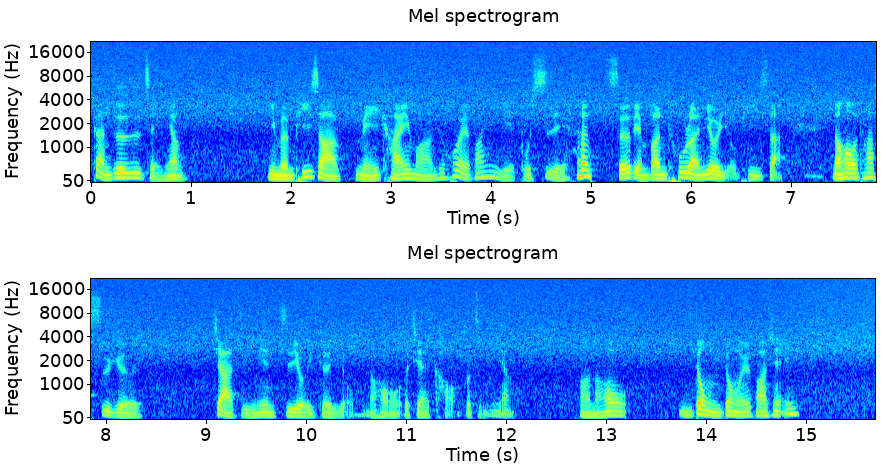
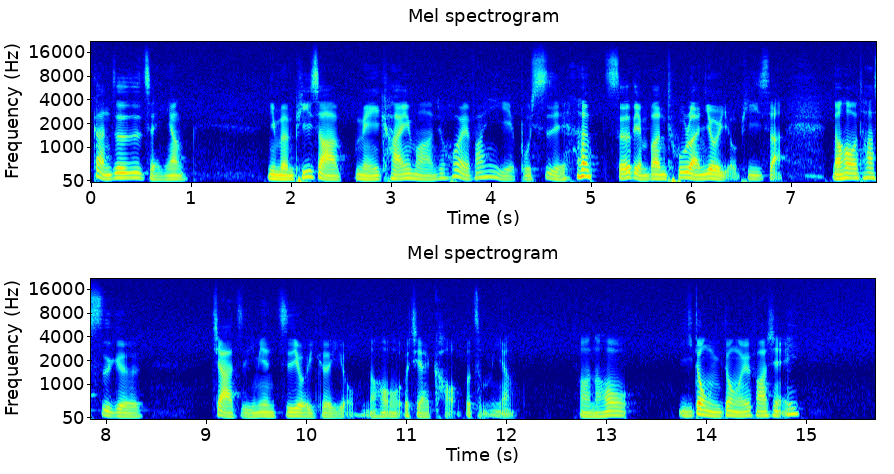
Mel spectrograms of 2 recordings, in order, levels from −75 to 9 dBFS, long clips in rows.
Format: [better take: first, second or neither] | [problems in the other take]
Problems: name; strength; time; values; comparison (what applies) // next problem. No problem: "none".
second | hiss; loud; throughout; 4 dB below the speech; faint in the second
